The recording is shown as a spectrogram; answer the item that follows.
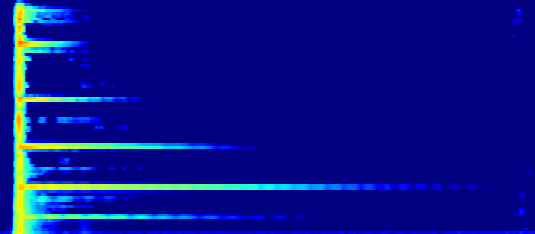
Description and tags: bell hotel service desk
service, bell, desk, hotel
